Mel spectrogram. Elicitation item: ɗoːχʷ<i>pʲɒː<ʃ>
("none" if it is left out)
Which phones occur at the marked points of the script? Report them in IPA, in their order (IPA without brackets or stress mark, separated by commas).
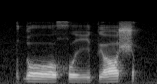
iː, ʃ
